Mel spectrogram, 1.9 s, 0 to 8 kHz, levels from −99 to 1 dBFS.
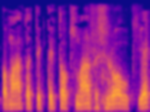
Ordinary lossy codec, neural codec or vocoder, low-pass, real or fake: MP3, 32 kbps; vocoder, 44.1 kHz, 128 mel bands every 512 samples, BigVGAN v2; 7.2 kHz; fake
